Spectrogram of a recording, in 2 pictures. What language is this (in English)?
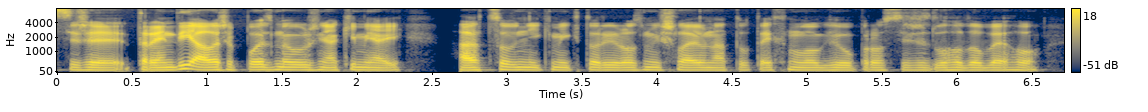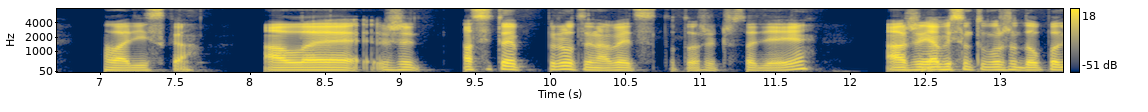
Slovak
